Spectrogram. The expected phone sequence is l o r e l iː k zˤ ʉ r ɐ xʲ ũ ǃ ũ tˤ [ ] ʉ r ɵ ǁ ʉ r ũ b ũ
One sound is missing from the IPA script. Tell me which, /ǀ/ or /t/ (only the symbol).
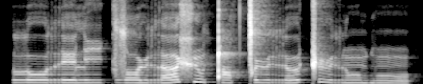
ǀ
